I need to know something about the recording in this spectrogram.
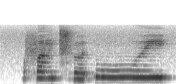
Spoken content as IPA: f ɐ˧ ŋ t͡sʰ ɵ˨˥ t̚ w uː˥ j

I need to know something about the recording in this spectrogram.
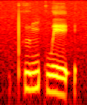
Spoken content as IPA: pʰ ɯ˦˥ ŋ k w e˨˩ ʔ

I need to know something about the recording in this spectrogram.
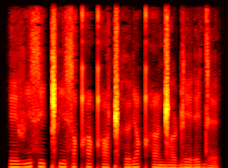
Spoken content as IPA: e˨ v i˨˦ s i˨ ǁʰ i˨ s ə˨ qʰ i˨ qʰ ɔ˨ ǁʰ ɵ˨ ɾ i˦ qʰ i˨ ŋ͡ǁ ɔ˨ ɖ e˦˨ ɾ e˦ d ɛ˨

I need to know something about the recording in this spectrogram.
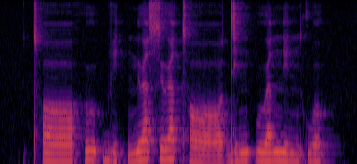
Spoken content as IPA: tʰ ɔː˧ h u˥˩ ʔ b i˨˩ t̚ n ɯ˥˩ a̯ s ɯ˥˩ a̯ tʰ ɔː˩˦ d i˦˥ n p u˦˥ a̯ n i˧ n k w o˦˥ k̚

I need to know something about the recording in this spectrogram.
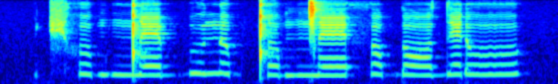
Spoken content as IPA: t͡ɕʰ o b ŋ͡ǃ ɛ b ɓ u n ɤ b ǃ ɤ b ŋ͡ǀ ɛ θ ɔ b ɾ ɔ d ɛ ɾ o

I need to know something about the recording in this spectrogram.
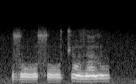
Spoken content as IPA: z oː˨ s oː˨ t͡ʃ ɔ̃˦˨ z ã˦ l u˦

